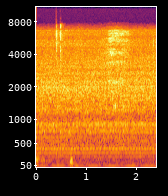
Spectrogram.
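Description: A few faint clicks and soft knocks, two of them about 0.7 s apart, over a steady low hum of room noise.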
